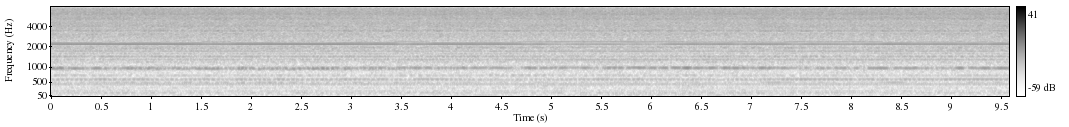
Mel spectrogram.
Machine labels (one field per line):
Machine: pump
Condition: normal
